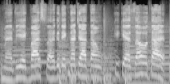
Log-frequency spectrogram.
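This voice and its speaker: A man's voice: high-pitched, normal speed, music in the background, lightly acted. Man voicing a naive, earnest cartoon parrot. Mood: curious. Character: naive, trusting male parrot. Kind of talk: Hindi animated moral story acting.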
